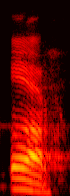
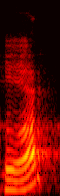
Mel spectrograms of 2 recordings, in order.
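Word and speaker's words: heir: Here also you people have to remember that this is air. You should not say hair. H is silent.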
